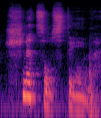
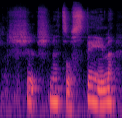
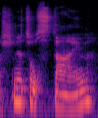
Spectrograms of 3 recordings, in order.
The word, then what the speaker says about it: Schnitzelstein: name is Chatsworth Von schnitzelstein and it is pronounced schnitzelstein no schnitzel Stein schnitzelstein and Bon Appetit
